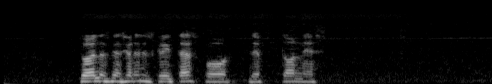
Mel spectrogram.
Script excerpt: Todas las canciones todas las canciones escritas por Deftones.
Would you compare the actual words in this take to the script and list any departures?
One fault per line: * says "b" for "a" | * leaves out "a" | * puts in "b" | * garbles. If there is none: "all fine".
* leaves out "todas las canciones"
